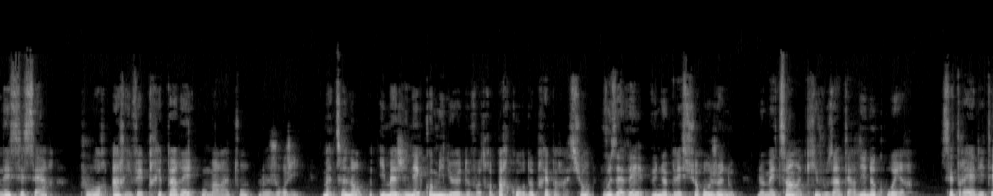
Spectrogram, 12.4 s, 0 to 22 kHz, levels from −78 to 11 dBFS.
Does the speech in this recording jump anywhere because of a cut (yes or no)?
no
